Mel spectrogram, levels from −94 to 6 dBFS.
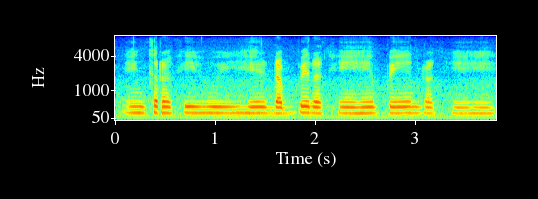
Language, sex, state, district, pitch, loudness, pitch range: Hindi, female, Bihar, Begusarai, 175 Hz, -19 LUFS, 170-180 Hz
